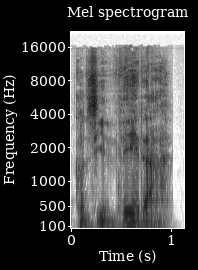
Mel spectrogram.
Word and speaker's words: considera: Just watch the pronunciation and the stress of that word. Se considera. In English we say considered, but considera.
